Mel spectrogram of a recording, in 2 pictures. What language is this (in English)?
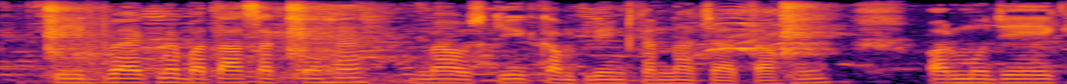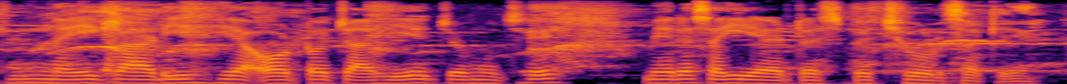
Urdu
